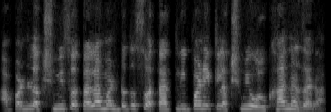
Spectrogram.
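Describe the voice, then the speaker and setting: Woman in her thirties, live motivational speaker, chatty and engaging, pitched a bit high. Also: fast. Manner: lively, chatty, frequent check-ins with the audience. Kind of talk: live motivational talk to an audience.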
